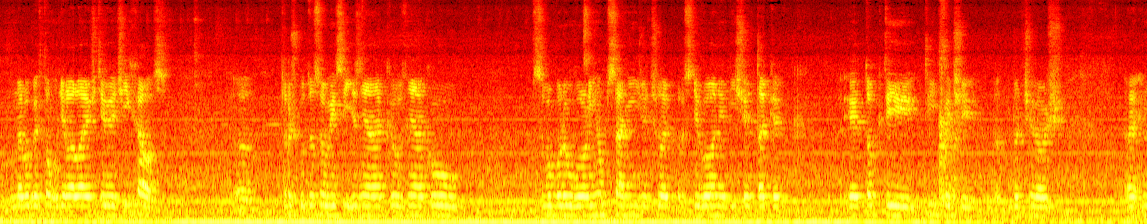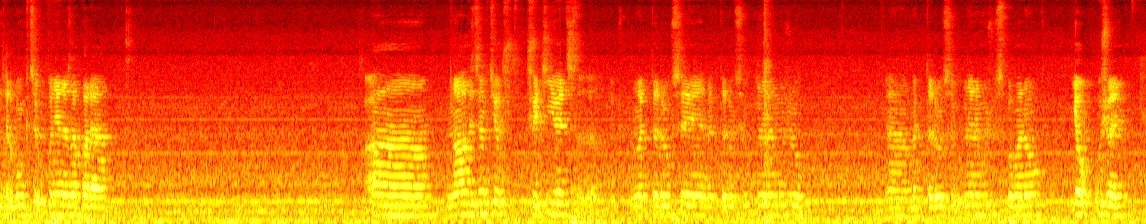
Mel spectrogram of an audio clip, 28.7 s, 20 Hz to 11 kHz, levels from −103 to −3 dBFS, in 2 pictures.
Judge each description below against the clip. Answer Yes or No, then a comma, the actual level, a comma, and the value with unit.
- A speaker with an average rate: Yes, average, 130 wpm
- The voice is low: No, medium, 145 Hz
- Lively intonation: Yes, wide, 8.3 semitones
